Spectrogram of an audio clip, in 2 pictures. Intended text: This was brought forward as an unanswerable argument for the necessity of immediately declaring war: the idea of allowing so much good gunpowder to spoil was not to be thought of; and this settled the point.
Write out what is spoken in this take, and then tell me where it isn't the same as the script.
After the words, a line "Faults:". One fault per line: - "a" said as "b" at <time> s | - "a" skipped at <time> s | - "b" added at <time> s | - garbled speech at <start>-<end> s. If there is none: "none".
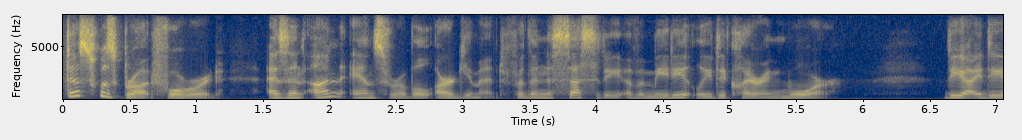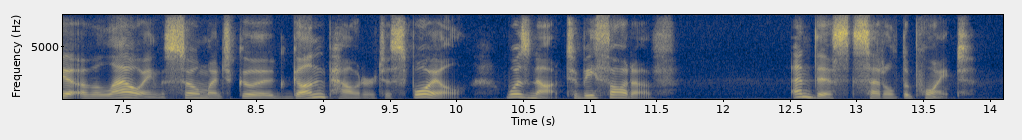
This was brought forward as an unanswerable argument for the necessity of immediately declaring war: the idea of allowing so much good gunpowder to spoil was not to be thought of; and this settled the point.
Faults:
none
